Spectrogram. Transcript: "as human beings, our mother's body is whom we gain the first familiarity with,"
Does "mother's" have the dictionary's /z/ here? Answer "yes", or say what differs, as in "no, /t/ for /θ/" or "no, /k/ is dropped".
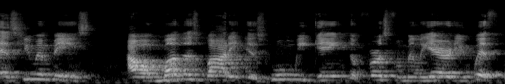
yes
